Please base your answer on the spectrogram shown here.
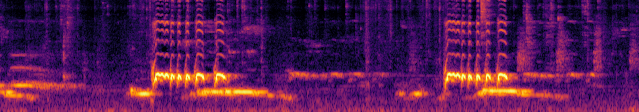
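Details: Local wild zebra dove giving its round 'kung' lure song to set other doves singing. Two strong pulsed bursts, each trailed by a low coo, separated by a faint level whistle-like note.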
